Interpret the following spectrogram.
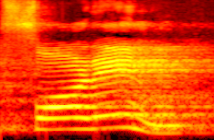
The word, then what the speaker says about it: foreign: G is silent when it comes before the letter N.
